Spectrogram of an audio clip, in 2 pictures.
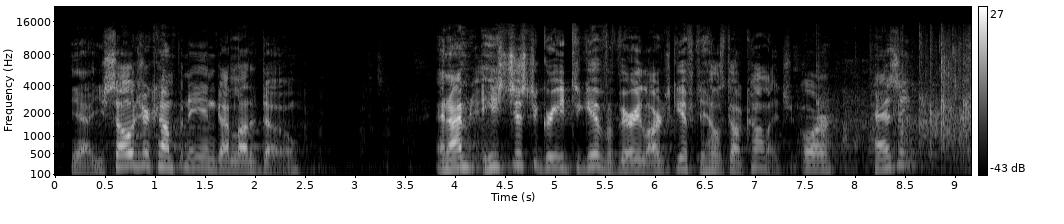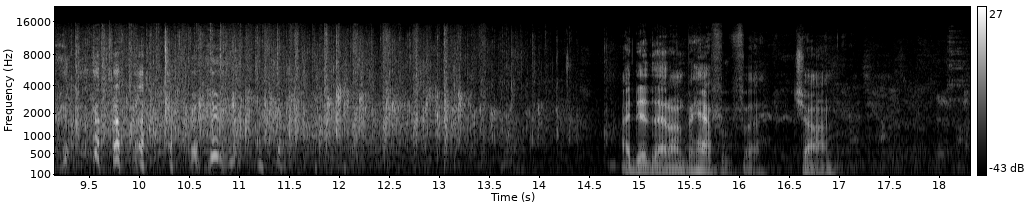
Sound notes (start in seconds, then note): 9.7 laughter, applause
